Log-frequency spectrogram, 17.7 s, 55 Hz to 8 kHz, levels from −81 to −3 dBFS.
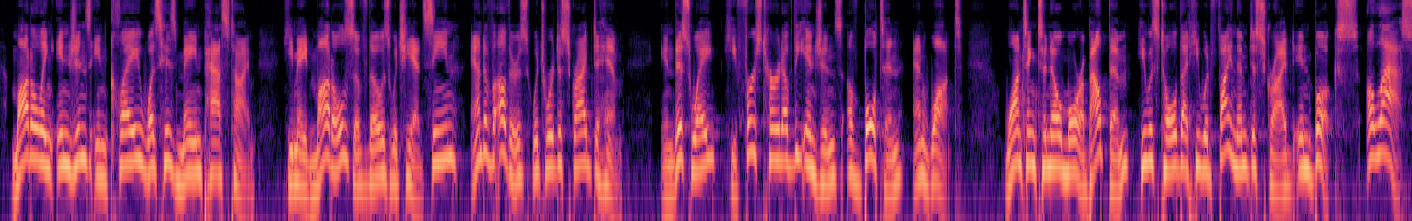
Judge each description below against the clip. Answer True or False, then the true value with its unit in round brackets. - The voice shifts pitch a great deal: True (6.2 semitones)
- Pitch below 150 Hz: False (185 Hz)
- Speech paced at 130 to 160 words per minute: False (190 wpm)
